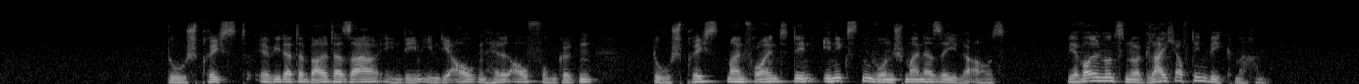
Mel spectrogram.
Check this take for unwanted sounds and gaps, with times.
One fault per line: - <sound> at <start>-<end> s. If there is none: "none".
none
